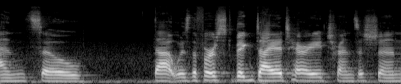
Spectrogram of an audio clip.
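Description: A woman speaks with a very deep, low pitch and ordinary pitch variation. Light background noise is present. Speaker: guest. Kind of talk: interview answer. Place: studio.

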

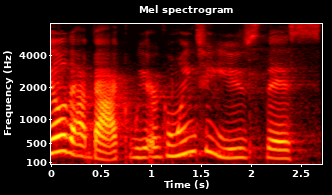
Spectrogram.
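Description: A woman's lively intonation at a very slow pace against a quiet background. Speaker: DIY crafter and video creator. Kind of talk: tutorial. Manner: casual and chatty.

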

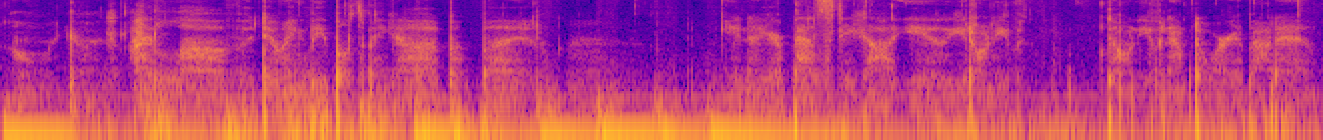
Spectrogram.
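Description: Over loud background noise, a woman whispers in a warm tone at a moderate pace, with long, frequent pauses. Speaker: makeup roleplay creator. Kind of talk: soft-spoken roleplay chat. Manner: warm smiling whisper. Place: home room. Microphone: earbuds.

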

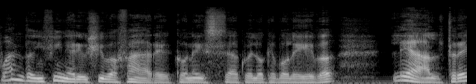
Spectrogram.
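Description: Someone is reading aloud. The voice is natural.

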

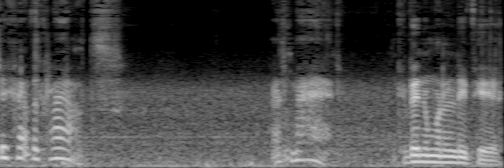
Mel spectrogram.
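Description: A man talks in a British accent. Light background noise sits behind him. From UK. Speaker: travel vlogger. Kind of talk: casual travel vlog narration. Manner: animated. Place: boat. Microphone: phone near.

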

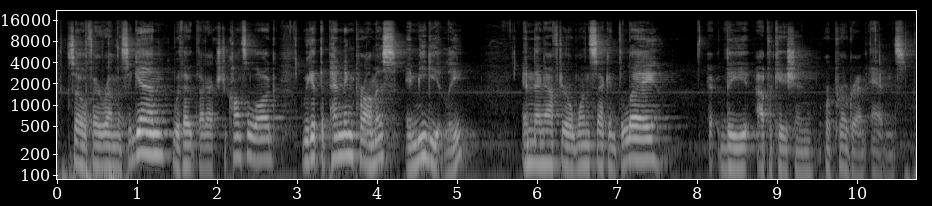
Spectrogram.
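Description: A man uses lively intonation and a dark, mellow tone while speaking at a moderate pace. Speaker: programming tutorial YouTuber. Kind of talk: tutorial. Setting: home recording with new microphone, screen capture. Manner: soft-spoken, somewhat unenthusiastic; informal, explanatory.

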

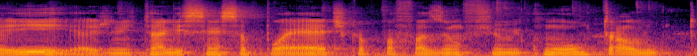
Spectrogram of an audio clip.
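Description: This man's voice has a somewhat breathy quality. He speaks at a fairly quick pace. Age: 30s. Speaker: youtuber; podcast co-host. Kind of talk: casual chat. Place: home room. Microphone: studio mic.

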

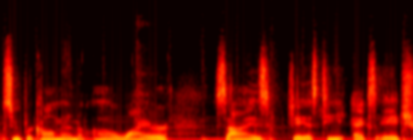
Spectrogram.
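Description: A man speaks with fairly low pitch and fairly even intonation. The sound is dry with no echo, and faint music plays in the background. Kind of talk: tutorial. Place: home room. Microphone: lapel.

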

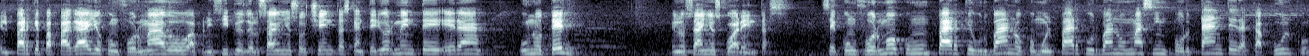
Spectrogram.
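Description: With a Mexican accent, a man projects a raised, high-pitched voice of bright, sharp tone at a moderate pace with ordinary pitch variation. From Mexico. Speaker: government minister. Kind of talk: public speech. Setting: public event with audience. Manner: formal. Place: hall. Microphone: podium.

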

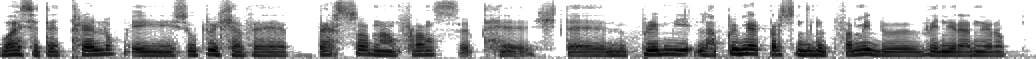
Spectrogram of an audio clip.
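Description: A man talks at a moderate pace with fairly high pitch, a dark, mellow tone and fairly even intonation. The sound is dry with no echo over a quiet background. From Guinea. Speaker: refugee, student; interviewee. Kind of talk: testimony. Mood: calm, serious recounting hardship. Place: office. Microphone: phone near.

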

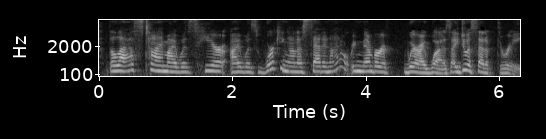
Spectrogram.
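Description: With a bright, sharp tone, a woman speaks at a fairly slow pace. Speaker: knitting podcaster. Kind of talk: casual vlog chat. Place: home room. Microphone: phone near.

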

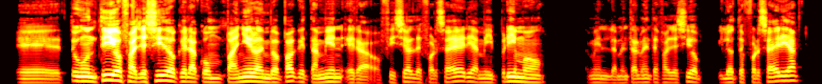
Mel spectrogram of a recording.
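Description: Bright and sharp in tone, a man talks at a very fast pace. The sound is dry with no echo. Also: ordinary pitch variation, quiet background. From Buenos Aires, Argentina; Argentina. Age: 60s. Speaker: air force general; guest. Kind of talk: interview. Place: studio. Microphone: studio mic.

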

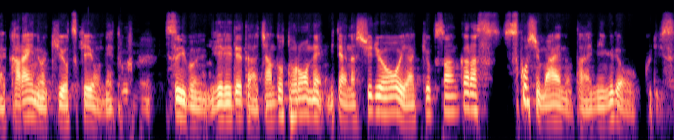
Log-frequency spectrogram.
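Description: Against a quiet background, a man with a fairly low pitch and a dark, mellow tone talks at a very fast pace with lively intonation. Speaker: startup founder, former hospital pharmacist; presenter. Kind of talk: startup pitch. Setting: stage with audience. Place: hall.

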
